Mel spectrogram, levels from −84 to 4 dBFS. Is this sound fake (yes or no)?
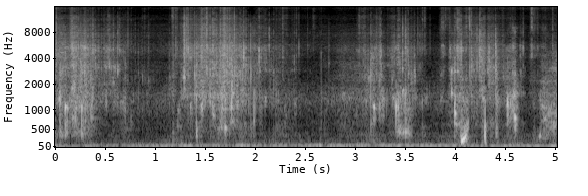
yes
